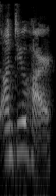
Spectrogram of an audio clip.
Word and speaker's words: Andujar: It's Andujar.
